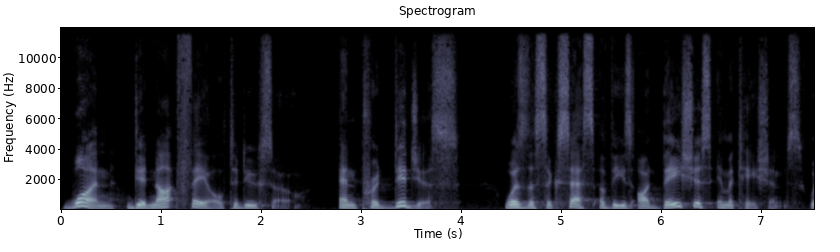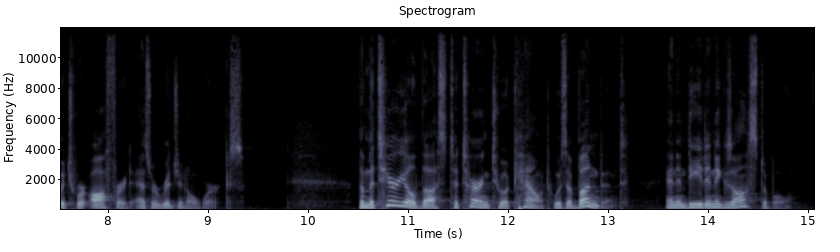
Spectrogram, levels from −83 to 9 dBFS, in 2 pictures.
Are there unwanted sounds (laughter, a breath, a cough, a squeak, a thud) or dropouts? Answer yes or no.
no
